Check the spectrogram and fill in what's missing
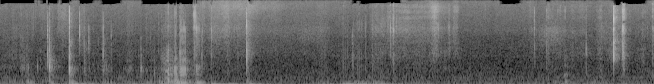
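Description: Fingertips and a palm rub across the pages of a glossy paper catalog, making soft, airy swishes and crinkles dotted with sharp, bright paper ticks over a low rumble. Partway through a page is turned with a fuller papery sweep, then the light rubbing continues.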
